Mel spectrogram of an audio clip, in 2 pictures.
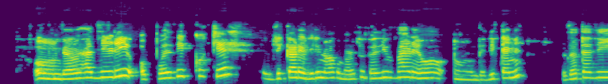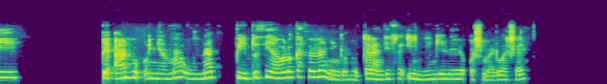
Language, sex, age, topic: Oshiwambo, female, 18-24, agriculture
